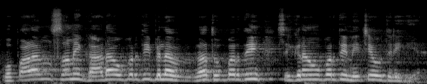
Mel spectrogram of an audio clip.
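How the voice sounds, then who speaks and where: High-voiced man preaching in a hall. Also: brisk. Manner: animated, rhetorical questions to the audience. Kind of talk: storytelling sermon. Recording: long hall reverb.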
